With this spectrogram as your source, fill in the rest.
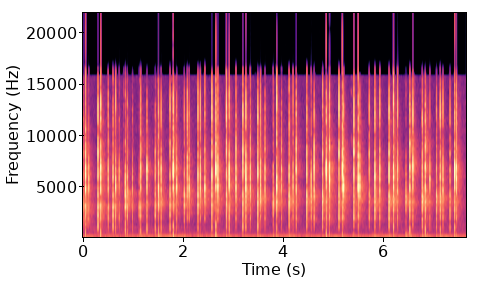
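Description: Long nails tap and scratch a medium, soft plastic lotion tube with a purple cap that appears full. About fifty quick, dry clicks and scratches follow one another in a steady, uneven patter. The sound is bright and high-pitched, with almost no low end, and each hit stops at once with no ring.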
